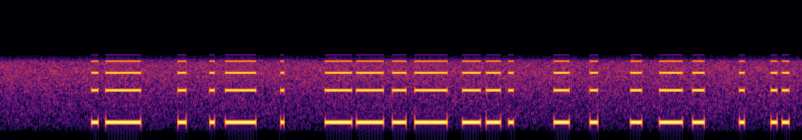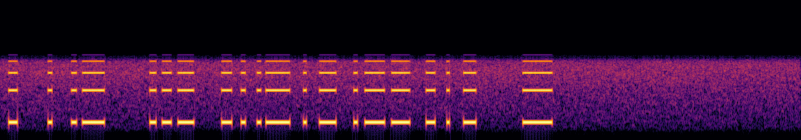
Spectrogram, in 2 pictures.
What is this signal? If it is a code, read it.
Beeps of irregular length, with hum. There is no code.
